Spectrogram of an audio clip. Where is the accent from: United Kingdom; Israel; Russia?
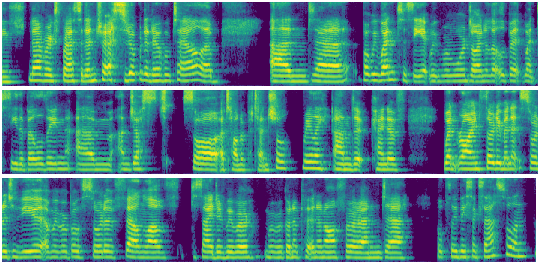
United Kingdom; Portstewart, Northern Ireland; moved away; I'm from Port Stewart, so just the town next to where the hotel's located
